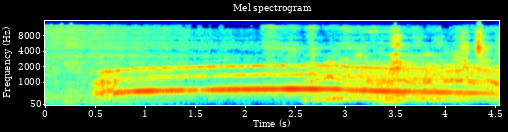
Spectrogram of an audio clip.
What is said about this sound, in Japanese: あ、あーっていうね、こういうね、まあちょっとサウンドエフェクトが入っておりますけども、コヨーテの遠吠えがですね、聞こえる。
